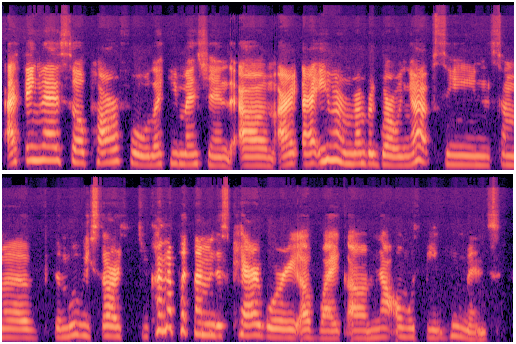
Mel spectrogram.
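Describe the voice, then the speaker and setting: A woman's voice: a little high, normal speed, hardly any pauses, no echo, rough recording. A woman hosting a casual conversational interview, speaking in an encouraging, affirming way. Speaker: interviewer hosting an online read-along.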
